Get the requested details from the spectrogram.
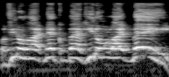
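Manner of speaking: play-acted high-pitched, shrill, yelled screaming rant. Retelling how a man screamed at the speaker, imitating a man screaming. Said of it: "And he would scream that".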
